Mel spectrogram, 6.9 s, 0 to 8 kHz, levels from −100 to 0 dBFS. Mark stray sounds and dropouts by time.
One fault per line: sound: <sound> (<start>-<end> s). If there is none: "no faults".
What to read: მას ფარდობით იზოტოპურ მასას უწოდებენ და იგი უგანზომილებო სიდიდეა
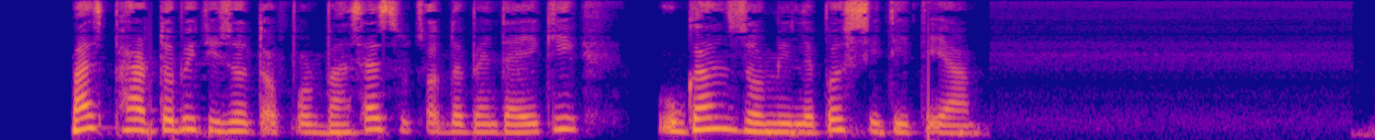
no faults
